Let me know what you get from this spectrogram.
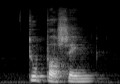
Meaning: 1. application, act of applying 2. purpose, use 3. application, program
- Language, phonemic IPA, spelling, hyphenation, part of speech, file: Dutch, /ˈtuˌpɑ.sɪŋ/, toepassing, toe‧pas‧sing, noun, Nl-toepassing.ogg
